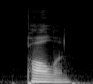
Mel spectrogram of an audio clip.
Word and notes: pollen: American English

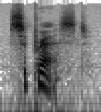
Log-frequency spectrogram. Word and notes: suppressed: American English

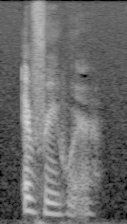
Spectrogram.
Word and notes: everywhere: American English

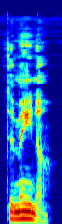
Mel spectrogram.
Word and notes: demeanour: Australian English

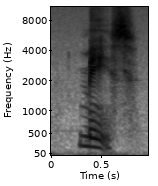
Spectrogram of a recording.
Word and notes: mace: American English

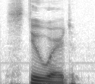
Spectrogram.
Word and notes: steward: American English

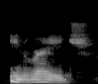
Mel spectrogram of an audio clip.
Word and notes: enrage: British English

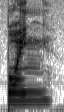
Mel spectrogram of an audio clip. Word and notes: boing: American English

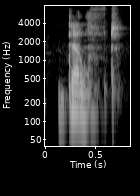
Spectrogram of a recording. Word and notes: delft: British English

